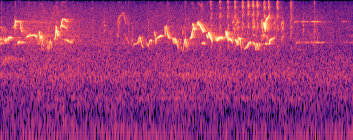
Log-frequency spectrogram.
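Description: Warbling vireo songs: rich, rambling warbled phrases from two warbling vireos, with a Tennessee warbler also present, repeating over steady outdoor background noise with a few high thin notes mixed in.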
